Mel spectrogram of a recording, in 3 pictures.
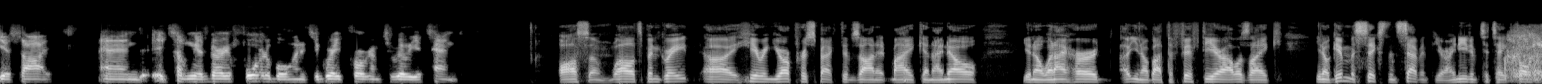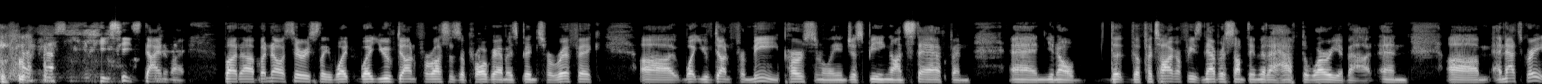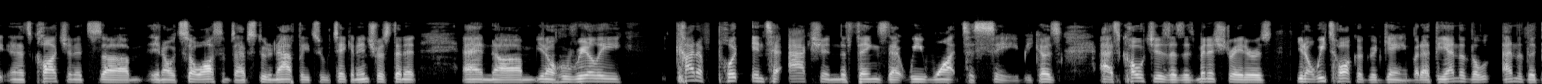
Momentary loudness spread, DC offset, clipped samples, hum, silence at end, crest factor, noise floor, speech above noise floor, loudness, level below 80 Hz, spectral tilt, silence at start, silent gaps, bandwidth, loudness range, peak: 7 LU; under 0.1%; under 0.1%; none; 0.05 s; 16 dB; -80 dBFS; 64 dB; -15 LUFS; -62 dBFS; -3 dB/octave; 0 s; none; 8.2 kHz; 2 LU; 0 dBFS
